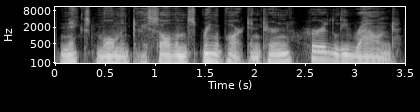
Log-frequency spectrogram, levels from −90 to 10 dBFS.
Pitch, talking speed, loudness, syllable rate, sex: 95 Hz, 190 wpm, -16 LUFS, 4.4 syllables/s, male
